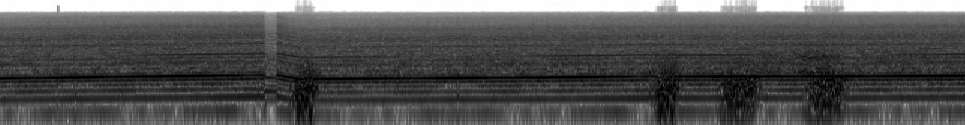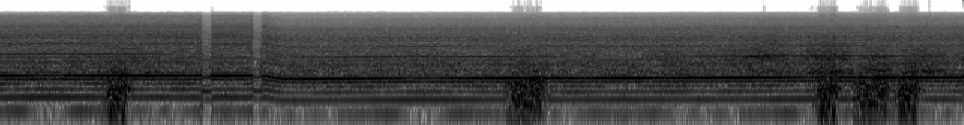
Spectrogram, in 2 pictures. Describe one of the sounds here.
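A racing car engine roars at high revs, its pitch climbing slowly and dropping sharply at each gear change.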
